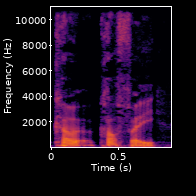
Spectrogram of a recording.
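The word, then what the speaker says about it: Ko-fi: the donations faded Daddio I think it's pronounced coffee and people says uh no no saying it wrong it's coffee no I haven't tried it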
